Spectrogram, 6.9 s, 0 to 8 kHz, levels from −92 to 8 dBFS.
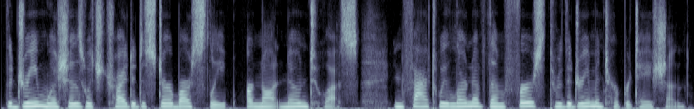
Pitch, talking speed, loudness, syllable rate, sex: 225 Hz, 215 wpm, -17 LUFS, 5.1 syllables/s, female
